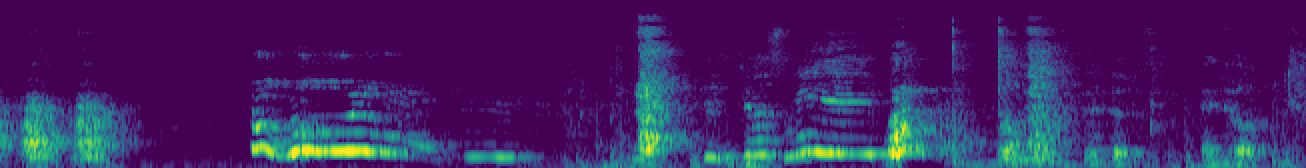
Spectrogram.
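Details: Pet huskies, including the young Lola, react to a scary movie costume prank with drawn-out, wavering howl-like vocal notes that slide downward, mixed with a sharp bark and overlapping human speech and laughter.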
